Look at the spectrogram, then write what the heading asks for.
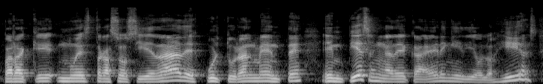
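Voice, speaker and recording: A man's voice: mid-range voice, unhurried. Earnest guy from el salvador on a church panel, explains stuff, lots of restarts. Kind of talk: casual discussion.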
